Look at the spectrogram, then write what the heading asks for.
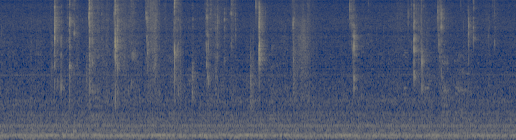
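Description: Close-up wet chewing of a mouthful of burger, with irregular sharp smacking clicks from the mouth over a steady low hum.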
